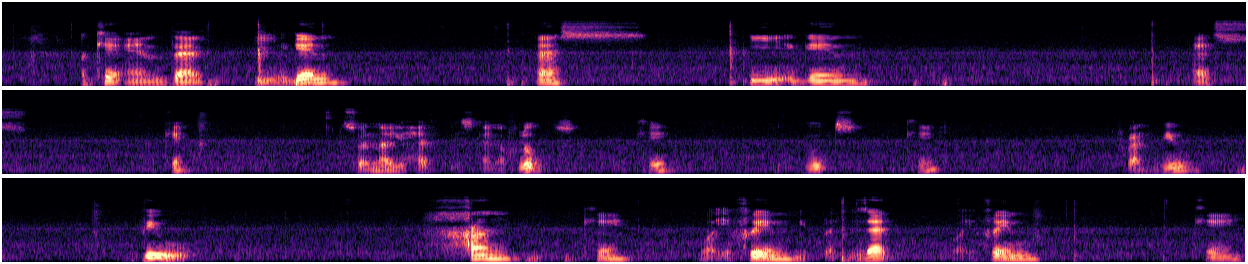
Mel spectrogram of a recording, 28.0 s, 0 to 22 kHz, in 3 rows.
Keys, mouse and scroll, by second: 0.2-1.0 scroll up 1, 1.9 e, 3.7 s, 5.4 e, 8.6 s, 10.7-11.5 scroll down 7, 11.7 middle click, 13.0 click, 13.6 scroll up 2, 15.1 click, 15.9 middle click, 19.6 click, 22.6-23.0 scroll up 4, 24.9 z, 26.7 shift+middle click, 27.5-27.9 scroll down 6.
